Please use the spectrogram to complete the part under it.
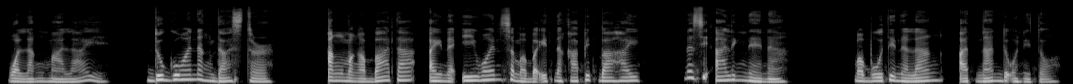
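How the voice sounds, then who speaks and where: Woman narrating a dramatic love story, lowish voice, really dry recording. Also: darkish tone, dry recording.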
